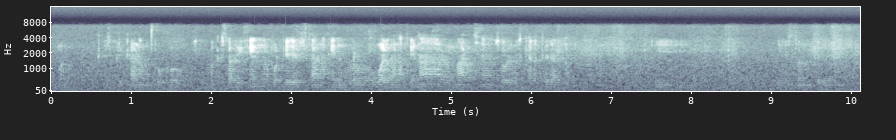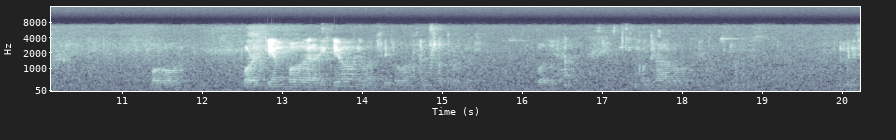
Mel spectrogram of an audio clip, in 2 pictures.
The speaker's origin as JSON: {"language": "Spanish", "country": "Uruguay", "said": "somos uruguayos, ¿no?"}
